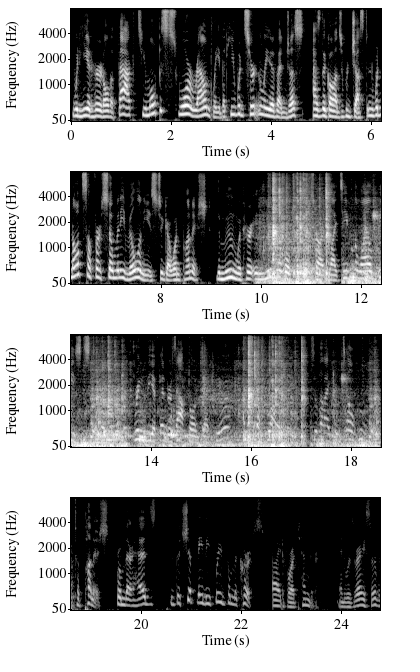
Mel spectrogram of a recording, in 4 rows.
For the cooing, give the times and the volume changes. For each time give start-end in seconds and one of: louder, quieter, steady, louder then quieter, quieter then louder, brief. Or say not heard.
9.8-18.6 quieter.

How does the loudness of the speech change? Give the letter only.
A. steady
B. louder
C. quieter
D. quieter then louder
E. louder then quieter
C.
